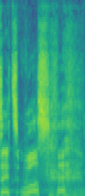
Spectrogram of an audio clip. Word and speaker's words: Urs: How do you officially pronounce your name? I don't want to say it because I love the name Urs in the US. I just told my girlfriend before this pronouncing is so cool for me, and I wish they would also do it in Germany like the Urs. But at the end of the day, it's Urs.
